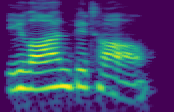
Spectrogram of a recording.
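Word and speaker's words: élan vital: do you say that Elon vital so it's two French two French words I put together it means vital force there you go and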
